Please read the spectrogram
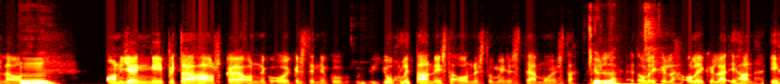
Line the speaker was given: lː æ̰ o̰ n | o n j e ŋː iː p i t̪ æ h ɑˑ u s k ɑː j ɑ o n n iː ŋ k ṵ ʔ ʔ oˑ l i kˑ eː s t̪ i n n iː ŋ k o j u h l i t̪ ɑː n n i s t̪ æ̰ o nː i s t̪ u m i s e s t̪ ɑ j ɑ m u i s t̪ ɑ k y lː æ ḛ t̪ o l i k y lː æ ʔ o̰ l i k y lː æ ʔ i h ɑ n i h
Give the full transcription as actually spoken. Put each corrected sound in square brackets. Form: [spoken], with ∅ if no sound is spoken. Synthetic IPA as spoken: lː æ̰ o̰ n | o n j e ŋː iː p i t̪ æ h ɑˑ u s k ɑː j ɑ o n n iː ŋ k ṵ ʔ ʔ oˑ [∅] i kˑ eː s t̪ i n n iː ŋ k [u] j u h l i t̪ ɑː n n [iː] s t̪ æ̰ o nː i s t̪ u m i s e s t̪ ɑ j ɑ m u i s t̪ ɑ k y lː æ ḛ t̪ o l i k y lː æ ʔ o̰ l i k y lː æ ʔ i h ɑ n i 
